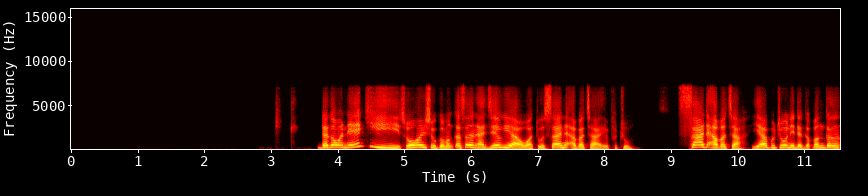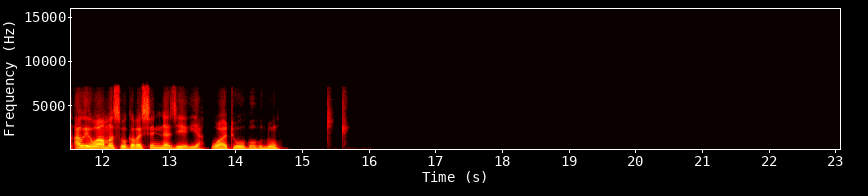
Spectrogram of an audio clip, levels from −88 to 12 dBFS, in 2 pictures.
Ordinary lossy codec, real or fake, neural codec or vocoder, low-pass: Opus, 64 kbps; fake; codec, 16 kHz, 0.7 kbps, FocalCodec; 7.2 kHz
